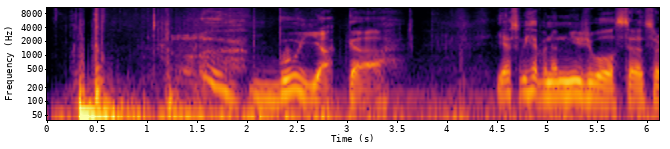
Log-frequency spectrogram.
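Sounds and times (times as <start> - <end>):
car door clunks and thumps while getting out of a car: 0.2 - 1.4
speech: 1.6 - 3.5, 4.5 - 6.1.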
